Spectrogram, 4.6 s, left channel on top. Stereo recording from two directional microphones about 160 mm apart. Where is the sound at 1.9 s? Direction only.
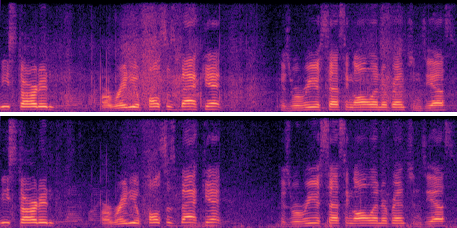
65° right (ahead or behind).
